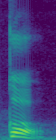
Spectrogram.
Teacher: क को बोलेंगे तो वायु बाहर नहीं आएगी, आपके ओंठों से वायु टच नहीं होगी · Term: अल्पप्राण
